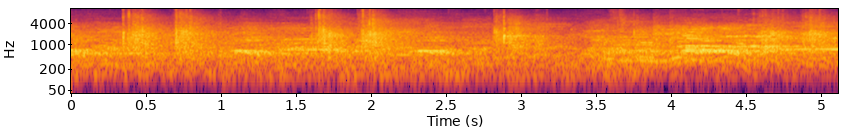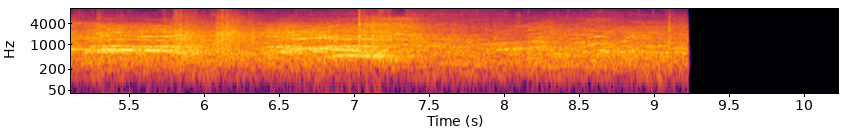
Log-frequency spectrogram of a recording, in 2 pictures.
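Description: Players shout and cheer from the dugout.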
